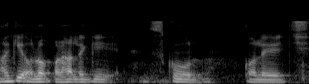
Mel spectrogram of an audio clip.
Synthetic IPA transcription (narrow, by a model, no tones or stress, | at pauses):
bʱaɡiɔlɔʔ̚paɽ̤aʔlaɡiʔ̪skul | kɔled͡ʒ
